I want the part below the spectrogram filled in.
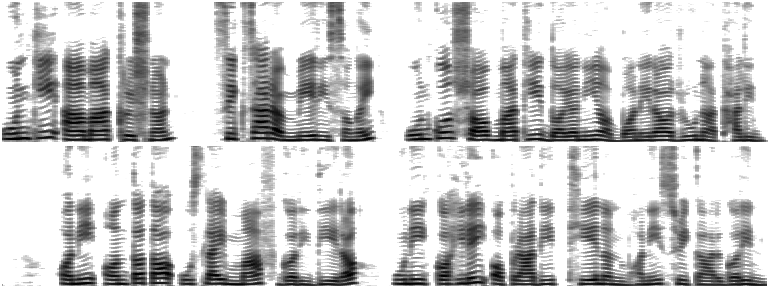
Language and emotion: Nepali, neutral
